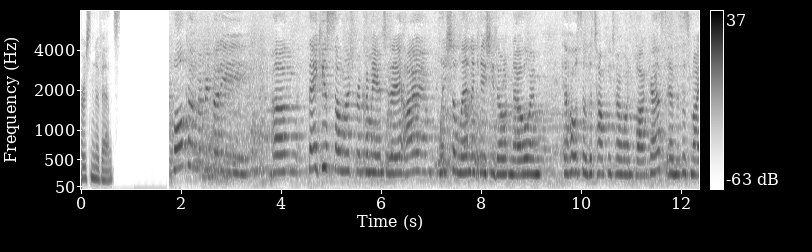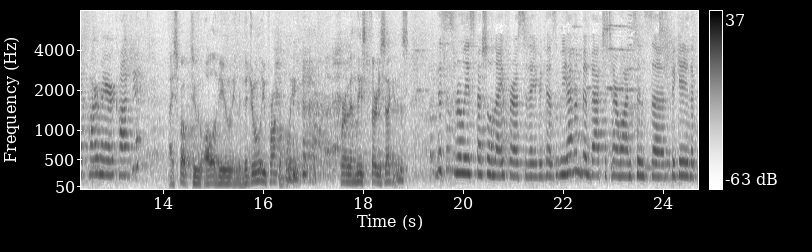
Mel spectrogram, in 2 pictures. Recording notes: Held the second in-person event during the Talking Taiwan Election Tour at the PicCollage office in Taipei. Many of our past guests, friends and supporters were in attendance at the event. A few people from the audience also came up and spoke with me at our impromptu on-stage podcasting booth.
